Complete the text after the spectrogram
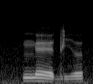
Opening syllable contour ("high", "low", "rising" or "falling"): falling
